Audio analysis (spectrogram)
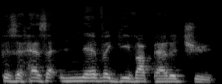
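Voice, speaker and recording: An Australian man in his sixties answers questions as a podcast guest. His voice sits a little high, and he talks with animated energy, often acting out the encouraging voices of parents. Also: brisk. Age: 60s. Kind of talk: casual interview.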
